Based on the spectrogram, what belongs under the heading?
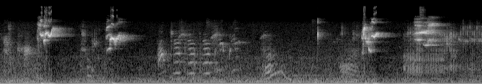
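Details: A talking budgerigar just under two years old chatters to a two-month-old English budgie in bursts of sharp, high squawks, rapid warbling notes and kissy sounds, saying phrases like "good boy" and "happy happy."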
